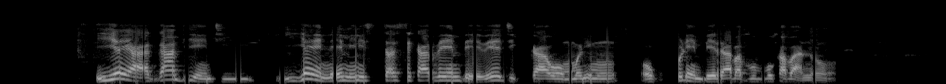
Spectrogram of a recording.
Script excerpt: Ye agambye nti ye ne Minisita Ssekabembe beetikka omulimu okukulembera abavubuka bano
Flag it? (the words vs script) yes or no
no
